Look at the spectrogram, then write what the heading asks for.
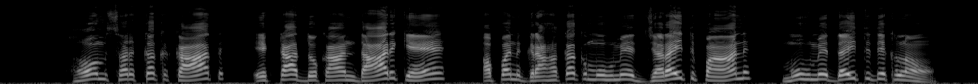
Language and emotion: Maithili, surprised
